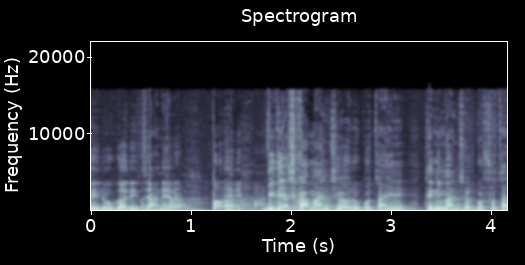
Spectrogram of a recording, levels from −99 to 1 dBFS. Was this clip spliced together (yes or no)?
yes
